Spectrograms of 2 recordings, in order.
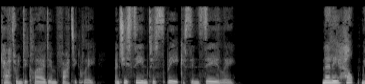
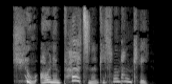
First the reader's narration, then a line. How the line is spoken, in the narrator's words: exclaimed Mrs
